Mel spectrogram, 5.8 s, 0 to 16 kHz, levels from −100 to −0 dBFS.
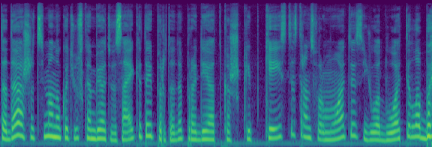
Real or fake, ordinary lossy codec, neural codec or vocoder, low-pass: real; AAC, 96 kbps; none; 14.4 kHz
